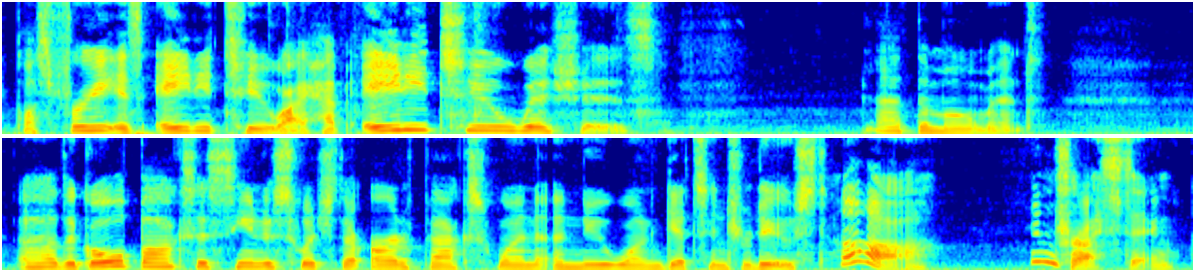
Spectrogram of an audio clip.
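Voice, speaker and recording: Female game streamer, medium pitch, informal and rambling, talking casually to chat. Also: big pitch swings, a little slow. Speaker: live streamer. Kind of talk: casual livestream chat with viewers.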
